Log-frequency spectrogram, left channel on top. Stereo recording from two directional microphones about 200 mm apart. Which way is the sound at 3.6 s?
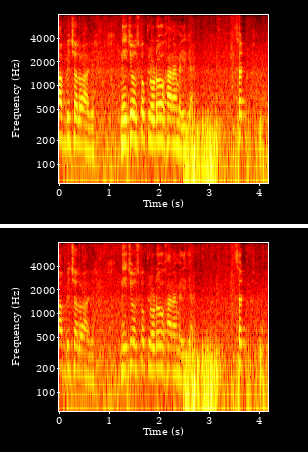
20° right (ahead or behind).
